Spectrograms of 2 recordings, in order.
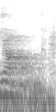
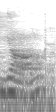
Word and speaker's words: yang: So the first component of Chinese medicine that I wanted to talk about was yin and yang. And yes, it is pronounced yang. Not yang.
